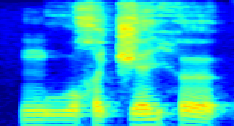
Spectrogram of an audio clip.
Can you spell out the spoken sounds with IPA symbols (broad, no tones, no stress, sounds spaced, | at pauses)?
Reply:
m uː χ ɘ t͡ʃ ɛ i̯ h œ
